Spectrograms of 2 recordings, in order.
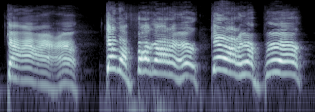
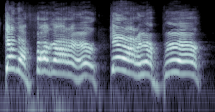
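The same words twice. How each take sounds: First: Higher, much louder frantic shouting; panicked yell. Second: Higher, much louder yell to scare off a bear; big scary yell. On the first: Retold or imitated. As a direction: yell in panic while backing away. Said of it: "dropping his phone and going". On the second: Shown as a demonstration. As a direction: roar it out to make yourself big. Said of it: "You gotta make yourself big".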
